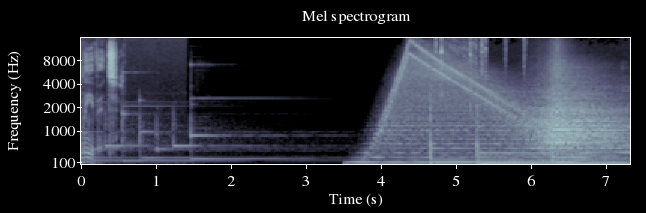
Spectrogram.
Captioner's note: gentle music; graphics whooshing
